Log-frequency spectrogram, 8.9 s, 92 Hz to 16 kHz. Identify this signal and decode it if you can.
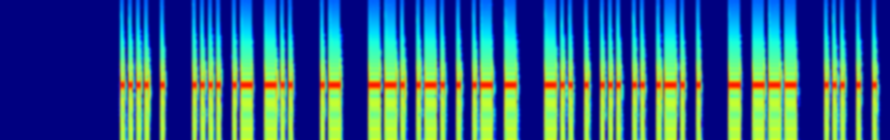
Morse code, heard as a keyed tone, about 30 wpm, 700 Hz. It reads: HE HAD A GREAT DESIRE TO SEE
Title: Sentences from Top 1100 Words 30wpm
